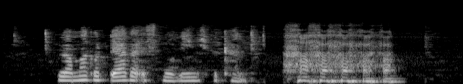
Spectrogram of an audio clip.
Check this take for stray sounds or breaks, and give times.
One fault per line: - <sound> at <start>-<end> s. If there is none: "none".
- laugh at 2.8-4.1 s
